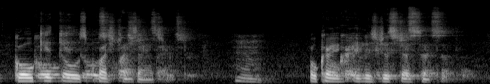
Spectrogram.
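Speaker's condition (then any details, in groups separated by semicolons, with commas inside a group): No condition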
